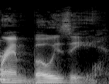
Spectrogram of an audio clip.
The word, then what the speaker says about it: Framboise: This is called Framboise. Oh. Yep. I don't remember which one. Is this some kind of berry one? But before... Framboise. It does look like Boise, Framboise, Idaho. but it's called Framboise.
